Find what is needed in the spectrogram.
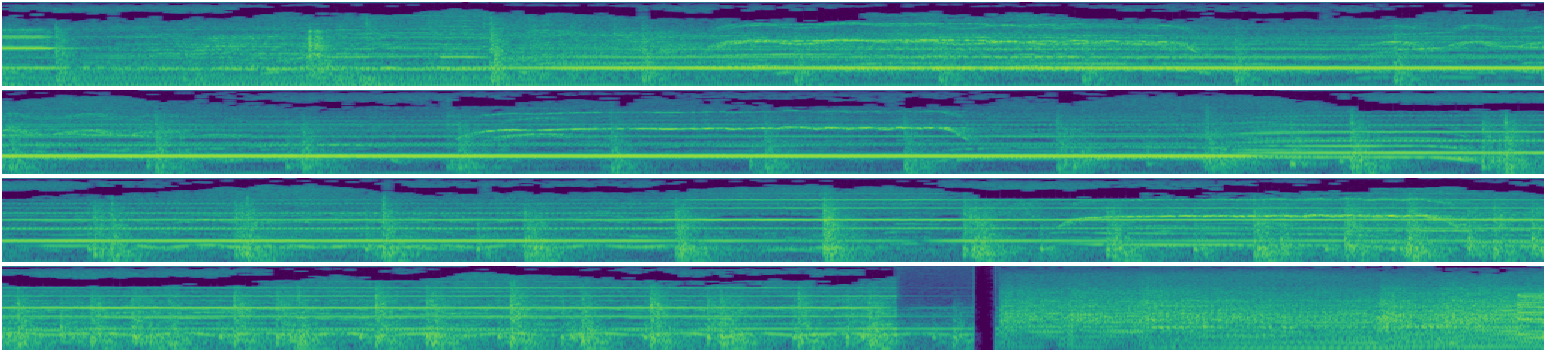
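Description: Noise-punk band playing live: distorted electric guitar holds long droning tones over a steady pulsing rhythm, with the held pitch shifting higher about halfway through. The recording cuts off abruptly about a second before the end, and different guitar playing follows.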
